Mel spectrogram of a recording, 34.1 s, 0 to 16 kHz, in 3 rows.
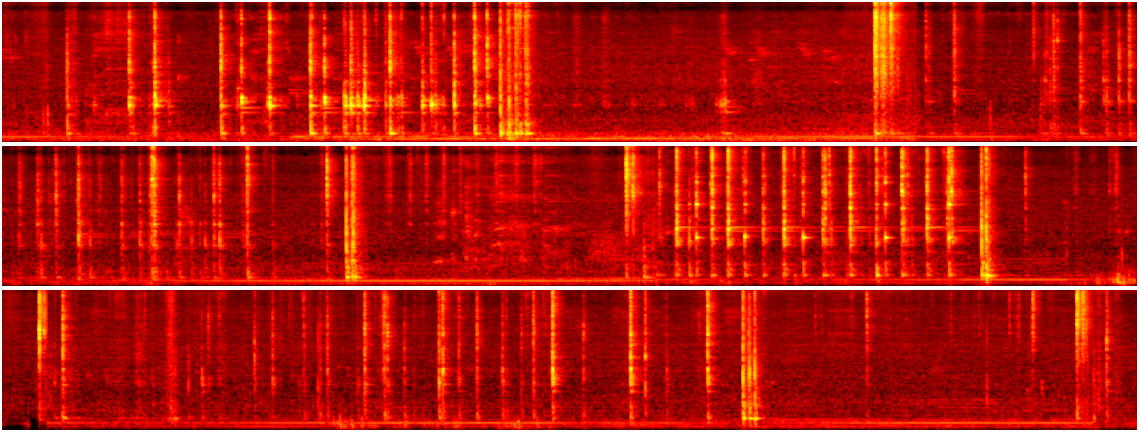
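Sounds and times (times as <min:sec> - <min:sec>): low steady hum: 0:00.0 - 0:34.0
tools clicking on metal: 0:10.3 - 0:16.8, 0:17.6 - 0:21.7.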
